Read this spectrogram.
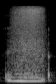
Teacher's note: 发的时候上齿咬下唇震动，它是浊辅音，所以你的下唇会有微微的痒的感觉 · IPA: /draɪv/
